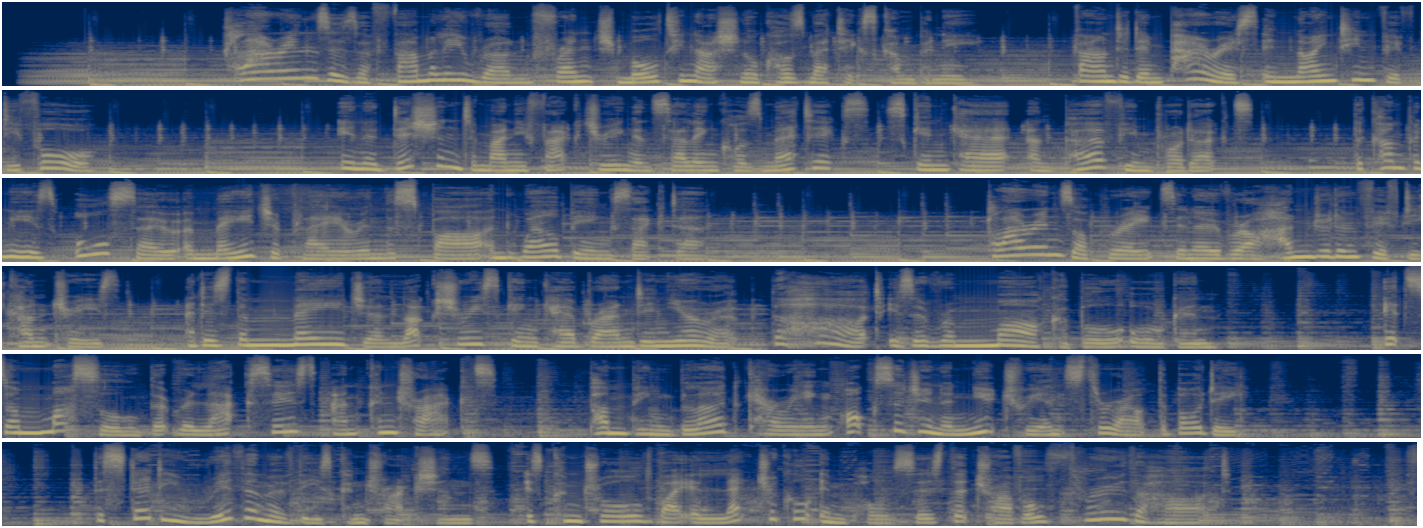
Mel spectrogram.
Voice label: Narrative Demo

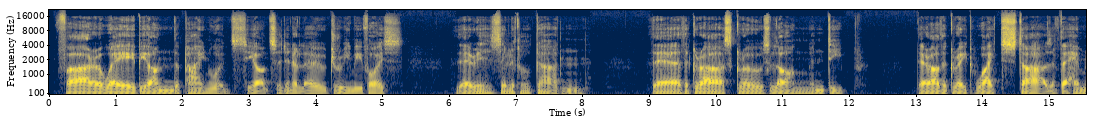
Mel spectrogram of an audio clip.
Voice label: Audiobook

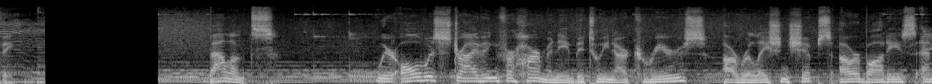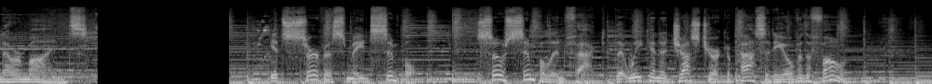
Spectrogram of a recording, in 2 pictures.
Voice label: Commercial Samples

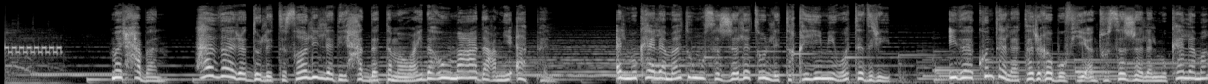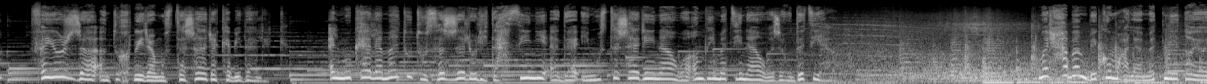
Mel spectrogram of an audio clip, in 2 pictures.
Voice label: IVR

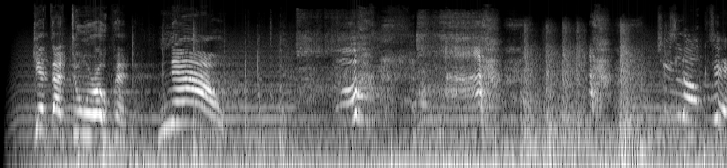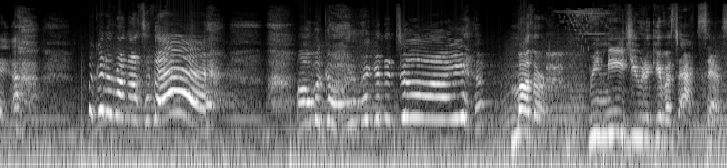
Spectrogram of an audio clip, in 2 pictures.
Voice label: Gaming The Evil Robot

